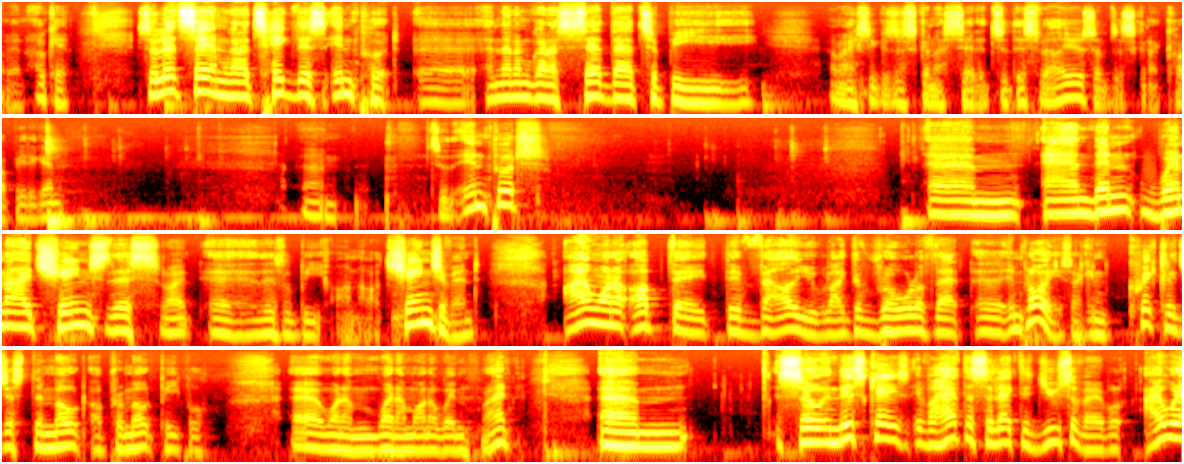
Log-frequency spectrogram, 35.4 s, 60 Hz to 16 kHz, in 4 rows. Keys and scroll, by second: 10.2 super+c, 11.1 Escape, 15.4 super+v, 16.4 Escape.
